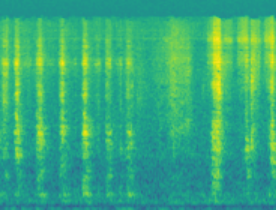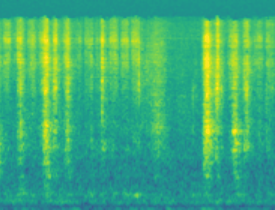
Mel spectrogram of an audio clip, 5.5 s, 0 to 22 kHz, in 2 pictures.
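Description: A wooden stylus scratches near the lower right of a flat, black-coated scratch art card, about A4 size, lying on a table. It makes a quiet series of short, dry, bright scraping strokes with almost no low end. The strokes come in uneven bursts, with a few louder scrapes toward the end.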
